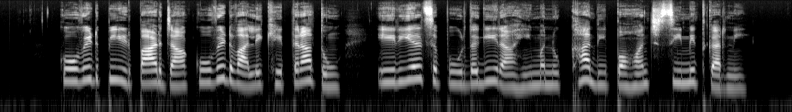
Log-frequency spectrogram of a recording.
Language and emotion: Punjabi, neutral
